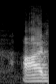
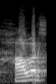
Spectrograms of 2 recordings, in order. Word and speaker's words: hours: 1 hour, 2 hour, 3, 4, 5, 6 hour पास, इसे आप आवर्स भी बोल सकते हैं, आवर्स भी बोल सकते हैं, बट हावर्स नहीं बोलना है, एच आपको नहीं पढ़ना है।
